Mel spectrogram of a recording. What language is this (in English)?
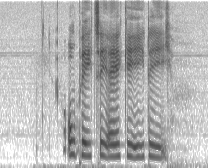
Danish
